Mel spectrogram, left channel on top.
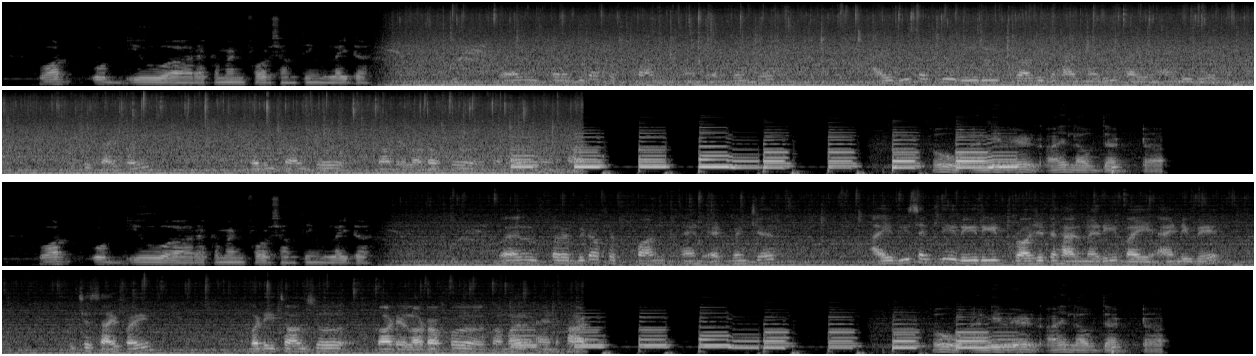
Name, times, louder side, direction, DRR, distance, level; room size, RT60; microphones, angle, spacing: voice 1, 0.4-3.7 4.5-4.6 21.2-24.1, equal, 5° left, 0.6 m, -33 dB
Bird vocalization bird call bird song / Rain, 3.7-18.3, left 6 dB, 55° left, 0.3 m, -33 dB
voice 2, 4.9-7.8 8.7-12.2 13.2-14.1 15.0-18.4, right 6 dB, 70° right, 0.4 m, -29 dB
sound 1, 17.6-17.9 18.2-18.6 18.9-19.2 19.5-20.5 20.8-21.1 21.4-21.7 22.0-22.7, left 4 dB, 80° left, 0.7 m, -23 dB
3.7 x 2.5 x 3.7 m
head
